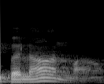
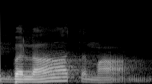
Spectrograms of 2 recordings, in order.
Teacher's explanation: चूंकि उसके पश्चात माम था तो त का वहां पर न हो गया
